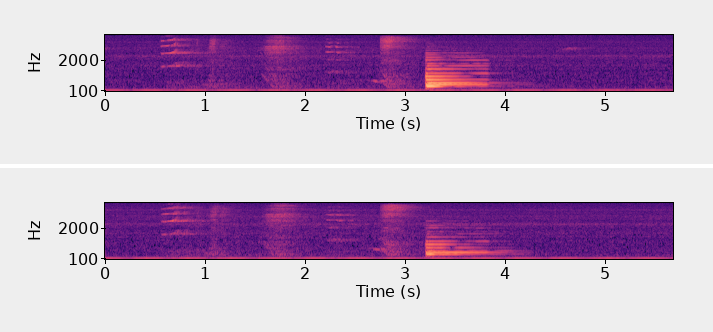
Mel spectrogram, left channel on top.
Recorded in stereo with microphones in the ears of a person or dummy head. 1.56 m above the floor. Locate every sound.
0.6 s a squeak: 30° left (ahead or behind), 5 m
3.2 s a piano: 75° left (ahead or behind), 0.6 m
